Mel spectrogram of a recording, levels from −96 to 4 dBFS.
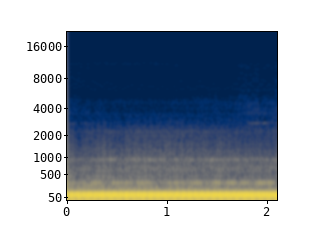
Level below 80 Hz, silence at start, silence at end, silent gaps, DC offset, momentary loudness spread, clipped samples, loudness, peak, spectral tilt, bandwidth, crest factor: -12 dBFS; 0 s; 0 s; none; under 0.1%; 0 LU; under 0.1%; -8 LUFS; 0 dBFS; -15 dB/octave; 1 kHz; 6 dB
